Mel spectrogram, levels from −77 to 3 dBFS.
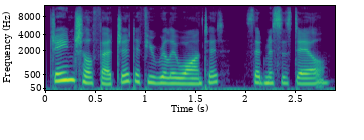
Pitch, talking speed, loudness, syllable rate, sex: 210 Hz, 250 wpm, -17 LUFS, 4.9 syllables/s, female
